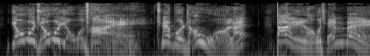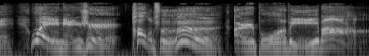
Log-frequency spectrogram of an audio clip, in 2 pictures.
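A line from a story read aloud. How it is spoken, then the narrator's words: Laughing. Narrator (Chinese): 外面 一个人笑着说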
